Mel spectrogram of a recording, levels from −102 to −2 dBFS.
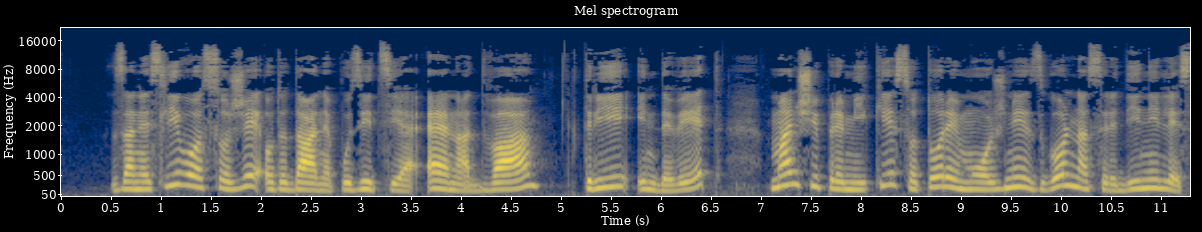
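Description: From start to finish the speech carries plainly audible coding damage, most likely MP3 compression at a low bitrate, the sort of thing you'd expect around 48 kbps. There's nothing above 16 kHz, so the top end stops dead, and the starved encoder lets weak frequency components flicker in and out between frames. That gives the voice a watery, swirly edge, with chirpy metallic bits on the s sounds and smeared consonant onsets.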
